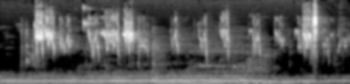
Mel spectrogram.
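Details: Budgie producing short sharp chirps and buzzy twitters spaced over a noticeable low rumbling background, with a thin whistled tone in the middle.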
